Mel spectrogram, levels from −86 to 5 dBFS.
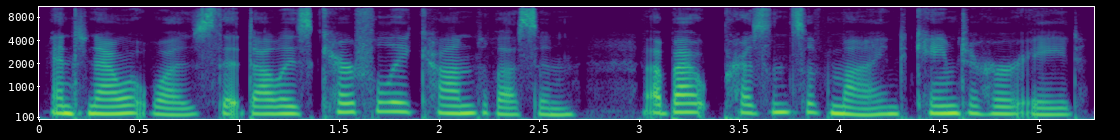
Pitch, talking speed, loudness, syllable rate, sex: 215 Hz, 195 wpm, -18 LUFS, 5.5 syllables/s, female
